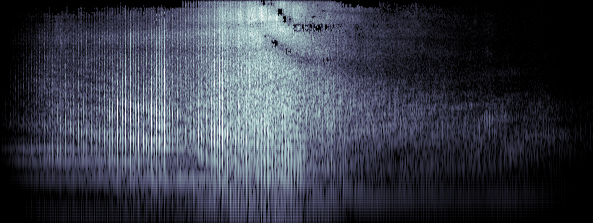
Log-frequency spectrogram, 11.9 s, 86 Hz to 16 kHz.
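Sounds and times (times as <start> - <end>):
transport helicopter flying by: 0.0 - 11.8.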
